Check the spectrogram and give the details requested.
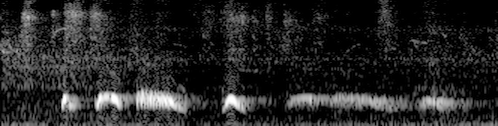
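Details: Wild spotted dove, Bang Bai Mai, Surat Thani, Thailand: two short rising-falling coos, a long mellow note and a separate arched coo. Softer, level cooing continues afterward, with faint distant chirps.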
